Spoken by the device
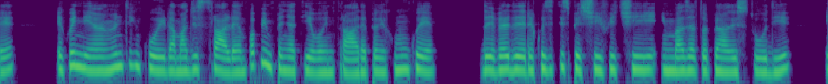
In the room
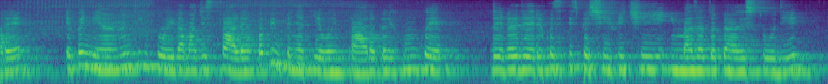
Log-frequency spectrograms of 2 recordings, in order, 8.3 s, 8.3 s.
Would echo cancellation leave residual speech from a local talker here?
No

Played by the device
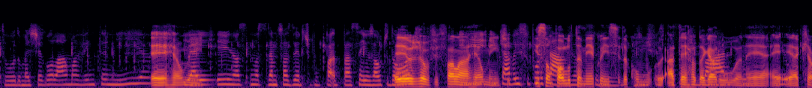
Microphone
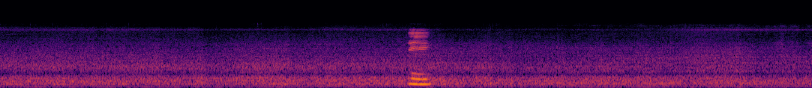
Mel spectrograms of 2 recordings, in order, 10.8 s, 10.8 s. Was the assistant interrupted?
Yes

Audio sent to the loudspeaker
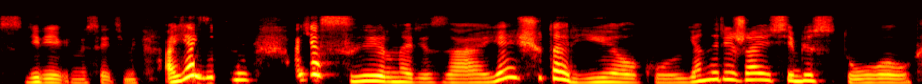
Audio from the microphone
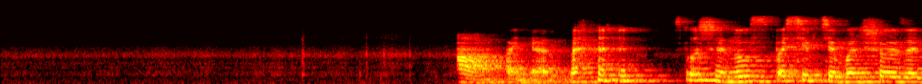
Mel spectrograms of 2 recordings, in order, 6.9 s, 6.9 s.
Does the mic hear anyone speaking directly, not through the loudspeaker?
Yes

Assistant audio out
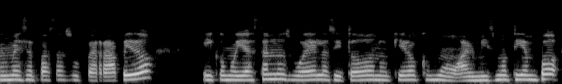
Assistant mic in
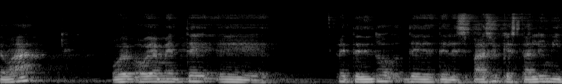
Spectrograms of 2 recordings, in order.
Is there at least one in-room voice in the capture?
Yes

